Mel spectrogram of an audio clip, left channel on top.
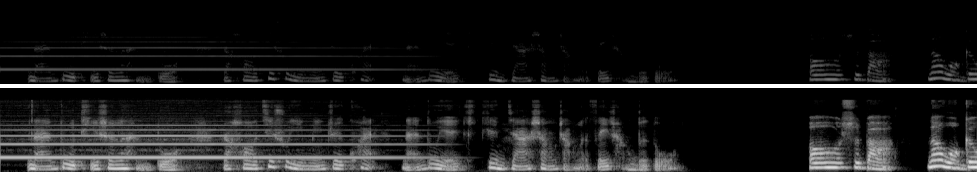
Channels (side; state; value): left; quieter; 31.4 dB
